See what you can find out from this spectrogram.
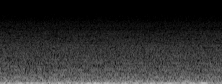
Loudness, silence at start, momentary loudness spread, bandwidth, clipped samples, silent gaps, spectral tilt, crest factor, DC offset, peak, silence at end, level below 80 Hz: -31 LUFS; 0 s; 1 LU; 14 kHz; under 0.1%; none; -6.5 dB/octave; 10 dB; under 0.1%; -16 dBFS; 0 s; -28 dBFS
